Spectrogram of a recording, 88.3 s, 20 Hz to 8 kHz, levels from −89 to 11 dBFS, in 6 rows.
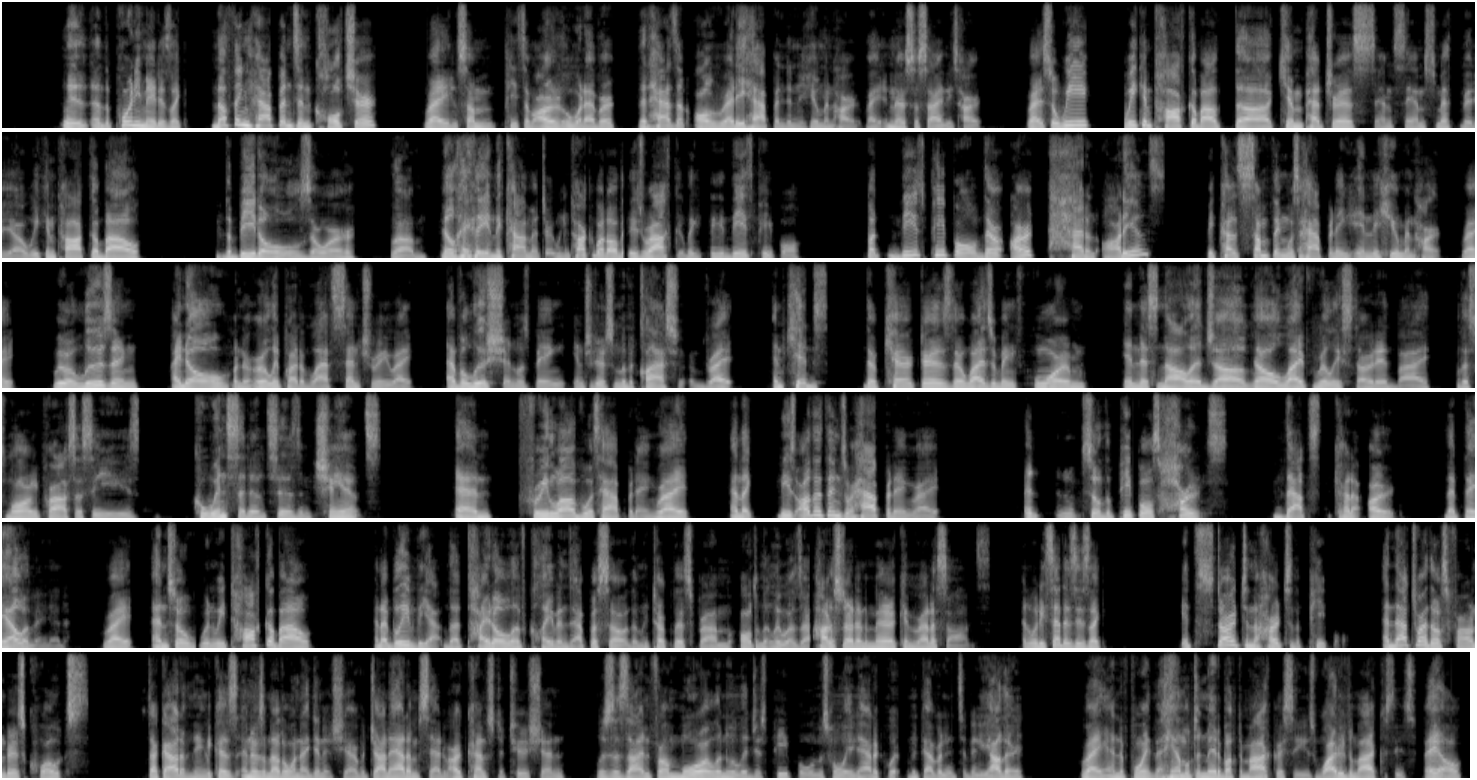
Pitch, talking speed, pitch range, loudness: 165 Hz, 175 wpm, 150-185 Hz, -18 LUFS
